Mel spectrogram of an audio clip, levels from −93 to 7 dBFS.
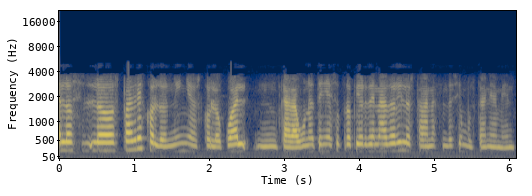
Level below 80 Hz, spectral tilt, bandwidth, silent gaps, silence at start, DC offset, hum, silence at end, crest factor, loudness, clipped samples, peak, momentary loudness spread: -56 dBFS; -7 dB/octave; 5.4 kHz; none; 0 s; 0.1%; none; 0.05 s; 16 dB; -17 LUFS; under 0.1%; 0 dBFS; 12 LU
